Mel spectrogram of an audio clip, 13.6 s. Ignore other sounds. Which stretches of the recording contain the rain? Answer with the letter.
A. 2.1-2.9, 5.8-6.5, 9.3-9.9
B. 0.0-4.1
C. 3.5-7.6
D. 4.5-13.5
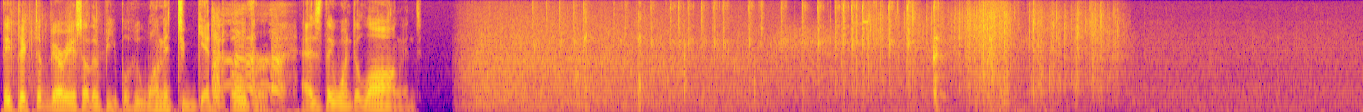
D.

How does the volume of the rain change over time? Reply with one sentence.
The volume of the rain goes down.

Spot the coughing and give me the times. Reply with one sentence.
You can hear the coughing from 2.1 to 2.9 s, from 5.8 to 6.5 s and from 9.3 to 9.9 s.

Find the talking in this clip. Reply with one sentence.
The talking can be heard from 0.0 to 4.1 s.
